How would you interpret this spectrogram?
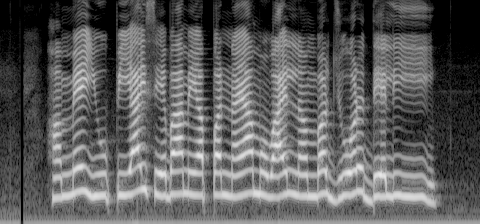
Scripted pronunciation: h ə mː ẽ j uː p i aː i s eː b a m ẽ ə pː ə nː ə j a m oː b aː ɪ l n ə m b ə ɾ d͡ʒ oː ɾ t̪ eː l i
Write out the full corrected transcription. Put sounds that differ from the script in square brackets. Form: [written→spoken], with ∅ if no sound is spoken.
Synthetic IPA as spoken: h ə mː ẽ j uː p i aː i s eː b a m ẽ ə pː ə nː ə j a m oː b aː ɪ l n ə m b ə ɾ d͡ʒ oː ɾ [t̪→d̪] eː l i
